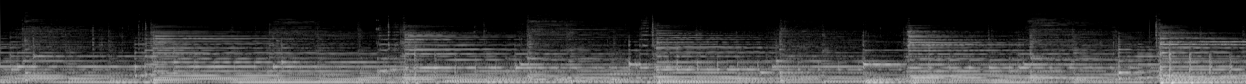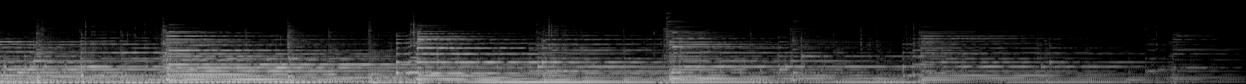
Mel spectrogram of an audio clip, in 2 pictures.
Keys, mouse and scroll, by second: 0.8-1.5 alt+scroll down 1, 1.5 typing, 4.9 click, 5.6-6.9 scroll down 2, 5.6 typing, 6.9-7.6 alt+scroll up 1, 9.2 click, 9.2 typing.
